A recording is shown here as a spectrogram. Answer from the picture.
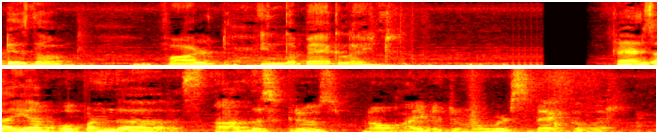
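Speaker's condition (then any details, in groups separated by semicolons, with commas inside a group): No condition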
